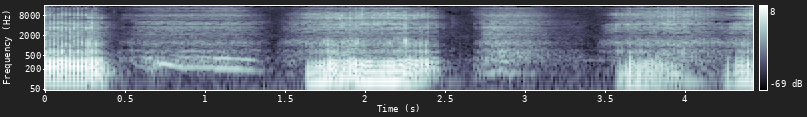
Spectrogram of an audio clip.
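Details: Snoring from a sleeping Indian man: loud, rough, irregular snores, alternating harsh vibrating snores with quieter breaths.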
